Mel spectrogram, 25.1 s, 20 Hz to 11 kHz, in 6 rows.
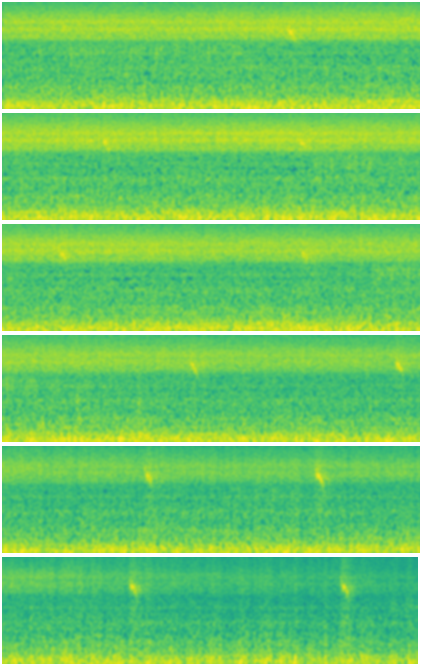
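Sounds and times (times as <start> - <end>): steady high hiss: 0.0 - 25.0
bird chirping: 0.7 - 3.4, 7.0 - 9.2, 14.3 - 14.7, 16.4 - 16.7, 18.1 - 18.4, 19.3 - 20.2, 22.1 - 22.4, 24.2 - 24.5.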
